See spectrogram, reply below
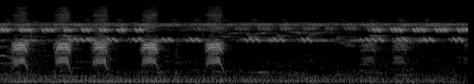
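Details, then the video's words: Crow calling near a mango tree: a run of five harsh, ringing caws at irregular intervals, with continuous high-pitched insect trilling behind and general outdoor noise. "Crow is crowing"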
